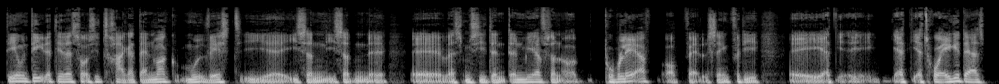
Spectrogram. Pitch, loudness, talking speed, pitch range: 110 Hz, -20 LUFS, 250 wpm, 105-120 Hz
